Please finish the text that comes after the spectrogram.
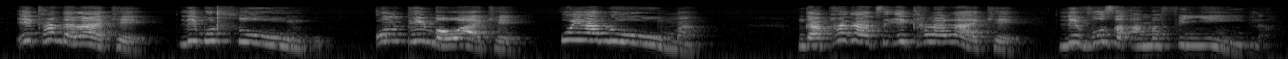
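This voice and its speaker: A woman reading a children's storybook aloud in an animated way as host. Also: sits high. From South Africa. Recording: echoey room.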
